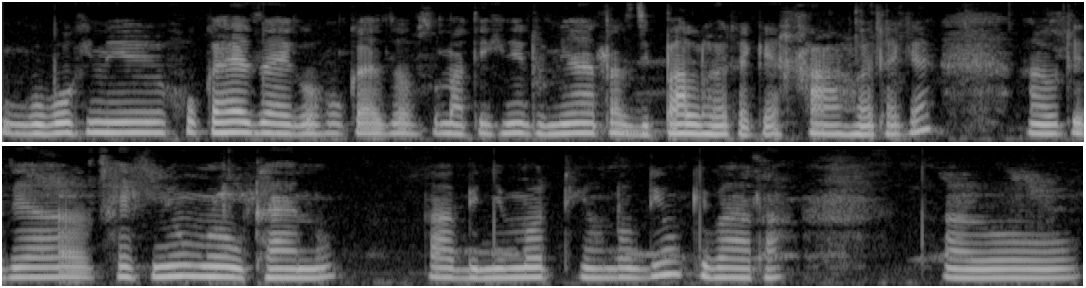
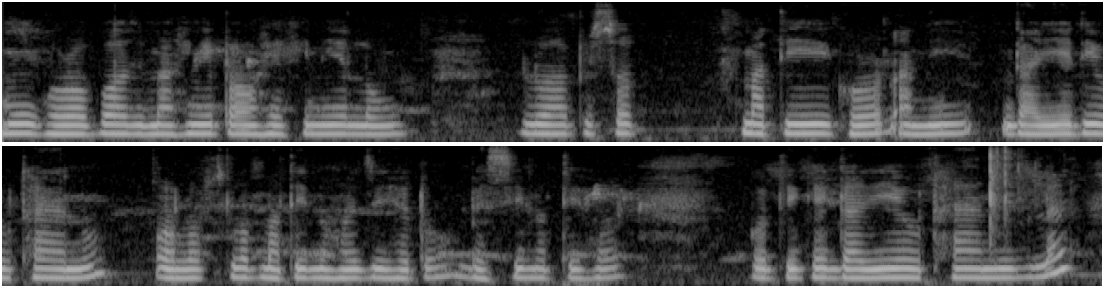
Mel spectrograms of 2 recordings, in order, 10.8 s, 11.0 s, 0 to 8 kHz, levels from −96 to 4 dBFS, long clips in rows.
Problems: none marked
